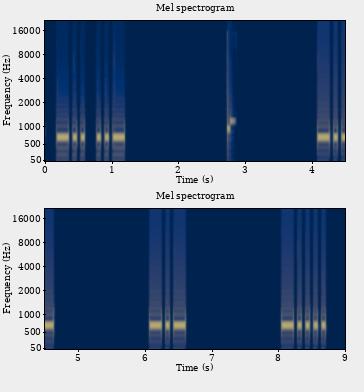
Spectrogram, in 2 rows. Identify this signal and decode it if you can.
Morse code, heard as a keyed tone, about 20 wpm, spaced as for 7 wpm, 700 Hz. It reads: DU KK6
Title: USA Call Signs - 6 Characters - 8x Character Spacing - 20wpm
